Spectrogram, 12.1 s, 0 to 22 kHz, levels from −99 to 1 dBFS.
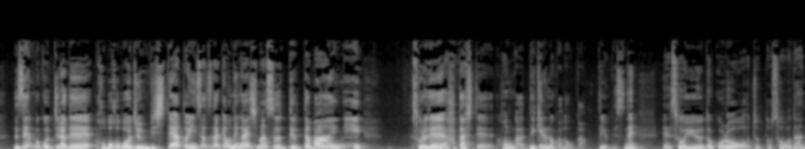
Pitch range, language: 200-290 Hz, Japanese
